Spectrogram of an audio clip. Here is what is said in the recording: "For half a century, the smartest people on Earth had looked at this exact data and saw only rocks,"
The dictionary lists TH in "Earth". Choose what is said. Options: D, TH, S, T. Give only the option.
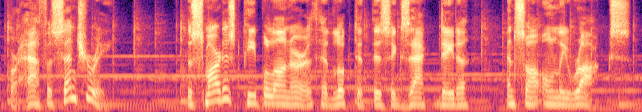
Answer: TH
